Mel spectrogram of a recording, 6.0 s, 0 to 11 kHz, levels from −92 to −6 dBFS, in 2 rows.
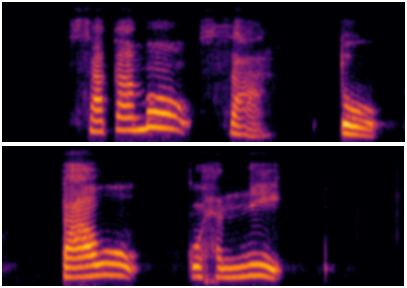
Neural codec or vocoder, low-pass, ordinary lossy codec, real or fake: codec, 16 kHz, 8 kbps, FreqCodec, smaller model; 7.2 kHz; Opus, 32 kbps; fake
